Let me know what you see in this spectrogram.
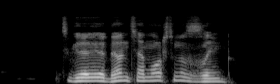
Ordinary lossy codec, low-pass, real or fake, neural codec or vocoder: MP3, 48 kbps; 9.9 kHz; fake; codec, 32 kHz, 1.9 kbps, SNAC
